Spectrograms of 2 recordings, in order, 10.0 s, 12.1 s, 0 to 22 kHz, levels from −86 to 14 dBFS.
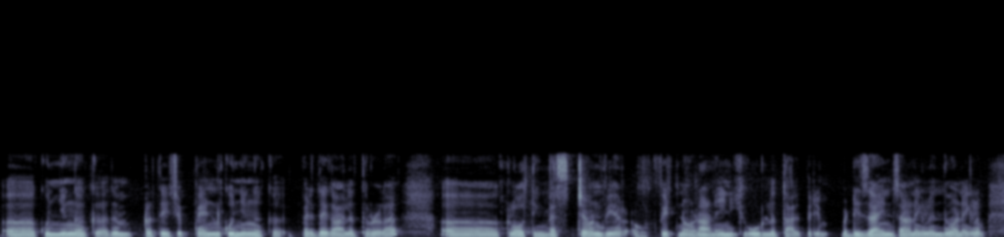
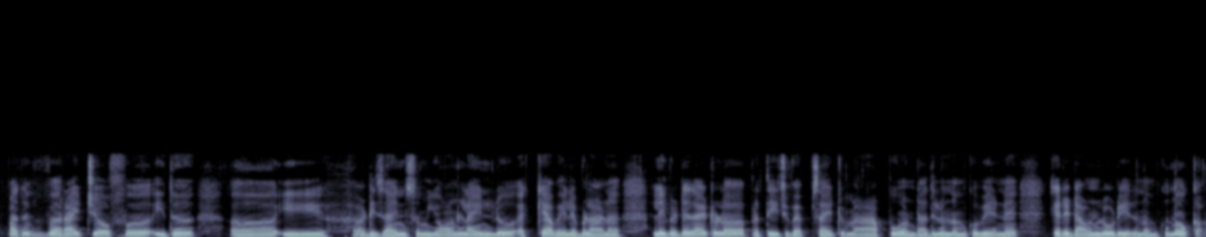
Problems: none marked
